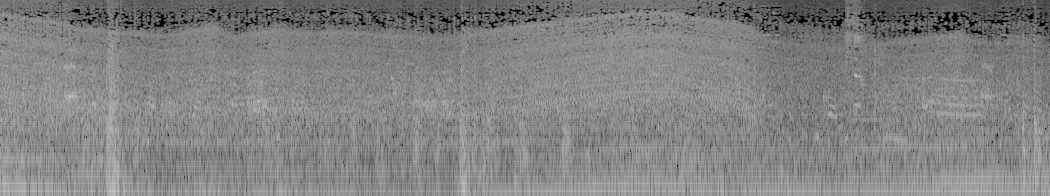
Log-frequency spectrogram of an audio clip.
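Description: A heavy truck engine rumbles steadily as it drives.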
